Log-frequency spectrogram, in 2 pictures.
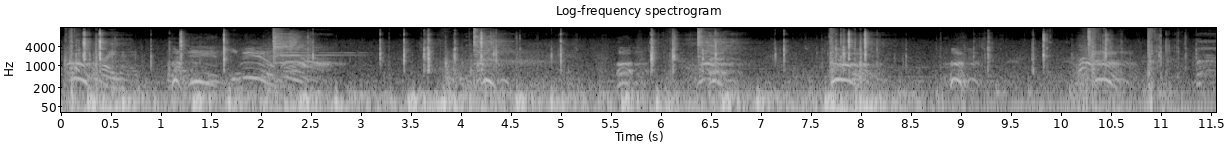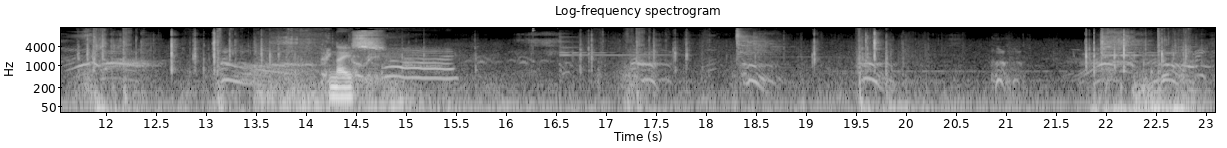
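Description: Steel swords clash and ring in close combat.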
